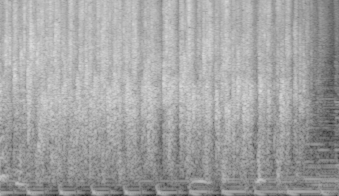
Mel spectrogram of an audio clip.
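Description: An audience claps steadily for several seconds, a dense, sustained wash of applause filling the space, with a faint low rhythmic music bed running underneath and no one speaking.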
